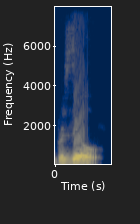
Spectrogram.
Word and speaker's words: Brazil: Isso, não pode ser igual o brasileiro fala Brasil com letra U. Tem que ser um L mesmo, Brazil.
